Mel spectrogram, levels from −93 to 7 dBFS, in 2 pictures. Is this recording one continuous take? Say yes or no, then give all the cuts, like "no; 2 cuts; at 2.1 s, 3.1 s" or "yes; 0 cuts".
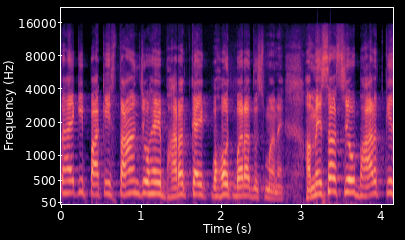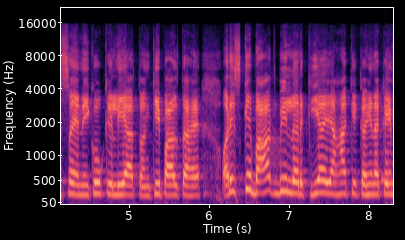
yes; 0 cuts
